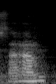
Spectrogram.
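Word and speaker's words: 사람: R po kasi ito, R or L. Depende po sa sinusundan niya. Pag first po siya ng syllable, letter R po siya. Pag dito lang po siya napunta sa ilalim, nagiging L po siya. Pag dito po siya, nagiging L.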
